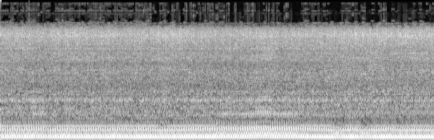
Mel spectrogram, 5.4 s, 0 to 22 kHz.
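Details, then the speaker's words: BMW M4 S55 after tappet cover replacement to fix PCV whistle: steady, even fast cold-start idle with no whistle or ticking; a drivetrain error fault appeared moments later. "car actually sounded fine on cold start, but a few moments later we received the most famous fault on BMWs, which is drivetrain error."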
